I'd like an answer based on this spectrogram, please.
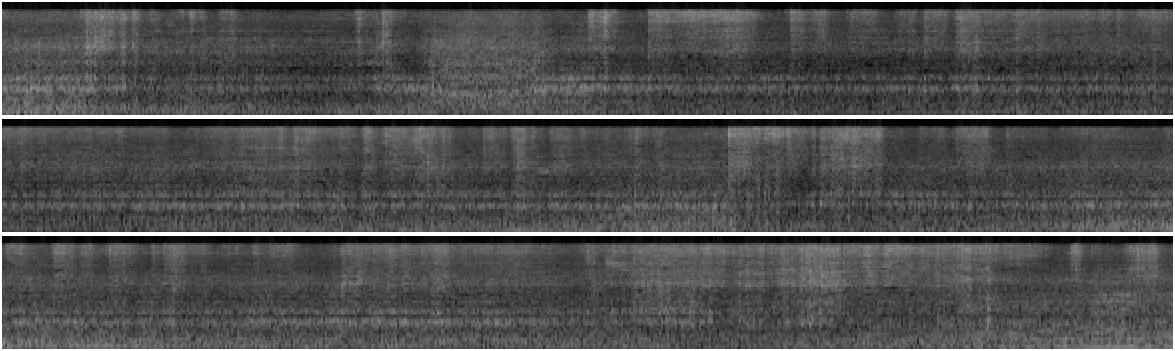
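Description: Power tool cutting into the steel of a Yamaha Mio motorcycle muffler to break out its second internal baffle: a steady whine over harsh metal-cutting hiss, with the whine dipping briefly about three seconds in.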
